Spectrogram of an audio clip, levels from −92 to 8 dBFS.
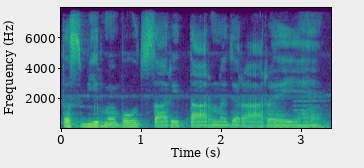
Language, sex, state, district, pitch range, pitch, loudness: Hindi, male, Jharkhand, Deoghar, 110-125 Hz, 115 Hz, -17 LUFS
